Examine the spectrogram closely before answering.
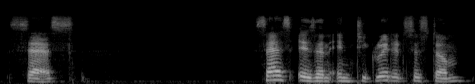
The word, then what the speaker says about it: SAS: 02 protraining docomo analysis system pronounced as sess SS is an integrated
